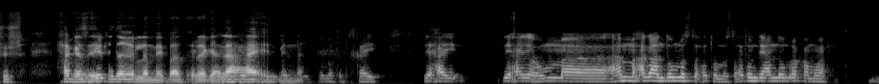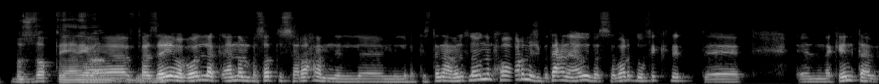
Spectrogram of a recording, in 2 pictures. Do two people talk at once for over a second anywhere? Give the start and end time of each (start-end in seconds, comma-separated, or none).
1.9-3.1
